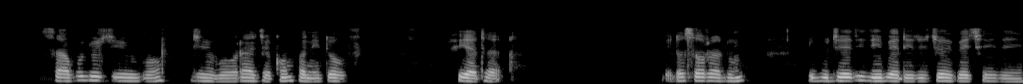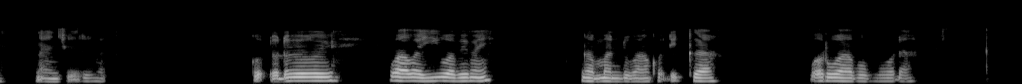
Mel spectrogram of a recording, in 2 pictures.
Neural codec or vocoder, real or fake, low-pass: none; real; 5.4 kHz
